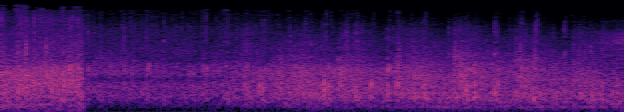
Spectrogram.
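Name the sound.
audience applauding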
